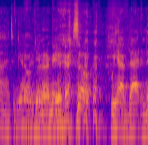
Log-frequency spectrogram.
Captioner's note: laughs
